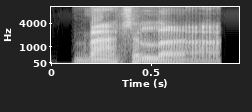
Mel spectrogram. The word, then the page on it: bateleur: British English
